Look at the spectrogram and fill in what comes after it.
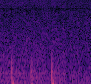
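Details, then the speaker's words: Three quiet, low, hollow finger-percussion taps over the chest at the second intercostal space, located from the angle of Louis, giving the resonant note of normal air-filled lung. "es la sonoridad esa es un pulmón sonoro"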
